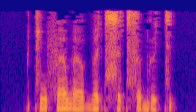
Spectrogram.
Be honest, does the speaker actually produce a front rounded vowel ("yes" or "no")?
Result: no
